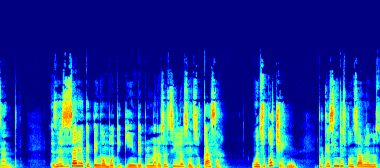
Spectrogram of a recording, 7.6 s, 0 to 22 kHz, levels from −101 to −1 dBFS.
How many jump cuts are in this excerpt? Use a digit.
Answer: 1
